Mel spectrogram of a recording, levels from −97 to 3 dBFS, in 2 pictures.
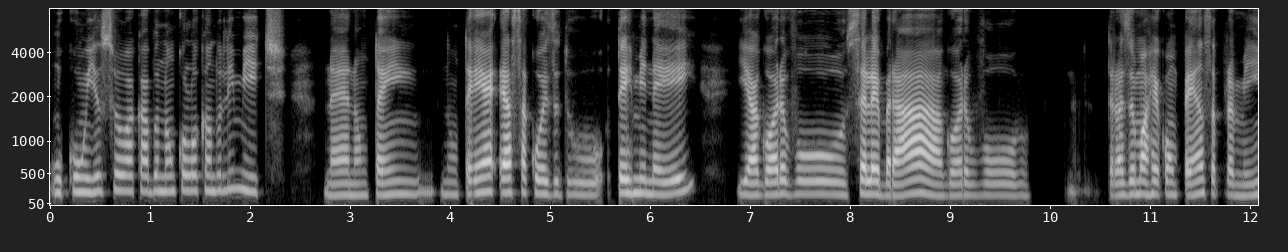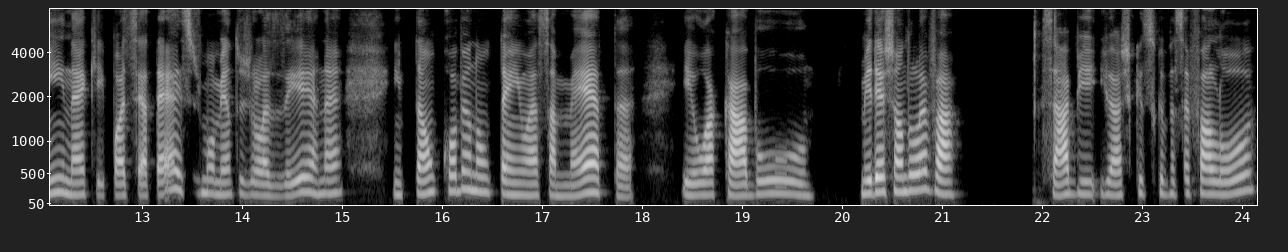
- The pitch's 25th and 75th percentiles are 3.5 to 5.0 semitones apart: No, average, 3.1 semitones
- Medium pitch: No, high, 195 Hz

